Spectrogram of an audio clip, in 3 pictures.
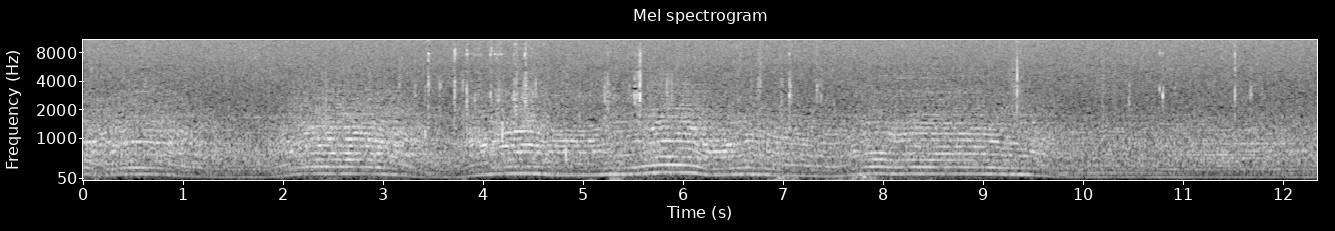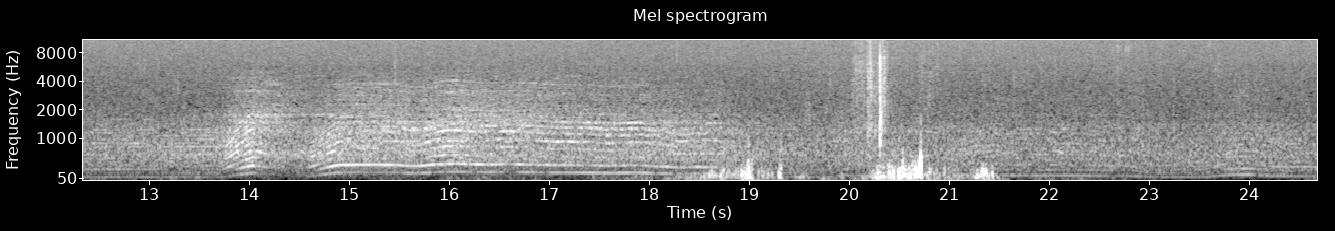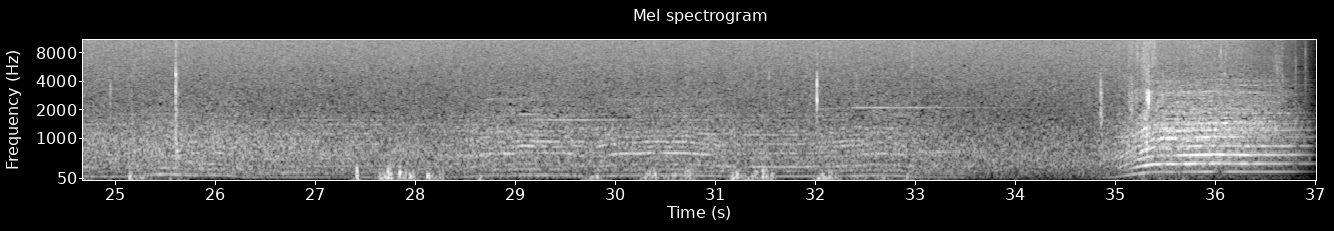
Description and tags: Distant Chainsaw 2
Includes some background noise of wind. Recorded with a black Sony IC digital voice recorder.
branch, branches, chainsaw, cutting, distant, limbs, saw, sawing, tree, trees, wind, wood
